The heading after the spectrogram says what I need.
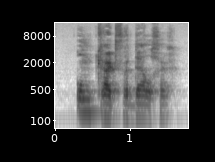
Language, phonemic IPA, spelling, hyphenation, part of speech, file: Dutch, /ˈɔŋ.krœy̯t.vərˌdɛl.ɣər/, onkruidverdelger, on‧kruid‧ver‧del‧ger, noun, Nl-onkruidverdelger.ogg
- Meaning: a herbicide (agent for destroying unwanted plantlife)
